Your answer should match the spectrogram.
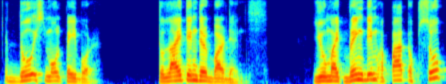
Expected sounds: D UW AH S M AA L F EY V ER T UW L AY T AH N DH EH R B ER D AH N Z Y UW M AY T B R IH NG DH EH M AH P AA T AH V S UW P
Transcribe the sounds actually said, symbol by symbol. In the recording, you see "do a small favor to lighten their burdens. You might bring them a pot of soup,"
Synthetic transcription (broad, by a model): D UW AH S M AA L P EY B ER T UW L AY T AH N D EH R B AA D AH N S Y UW M AY T B R IH NG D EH M AH P AA T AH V S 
